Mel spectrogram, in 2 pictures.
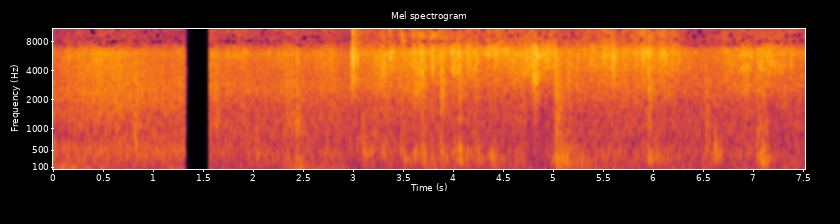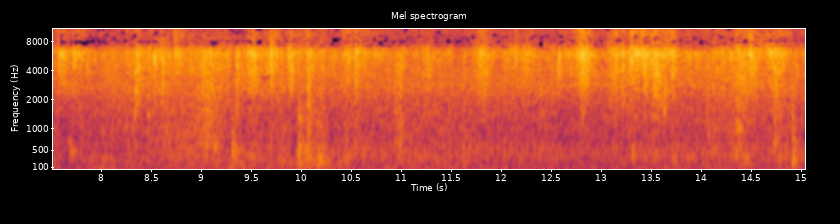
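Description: Water from a garden hose spraying and splashing onto a wet rug on a tiled floor, with the soaked rug being lifted and turned, broken by a brief gap about a second and a half in.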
